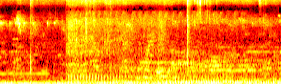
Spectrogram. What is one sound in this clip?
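Hooves shuffle and thud on dry dirt.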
